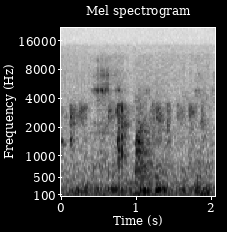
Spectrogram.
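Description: Near silence: faint room tone with a low hum and a few soft, brief clicks.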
